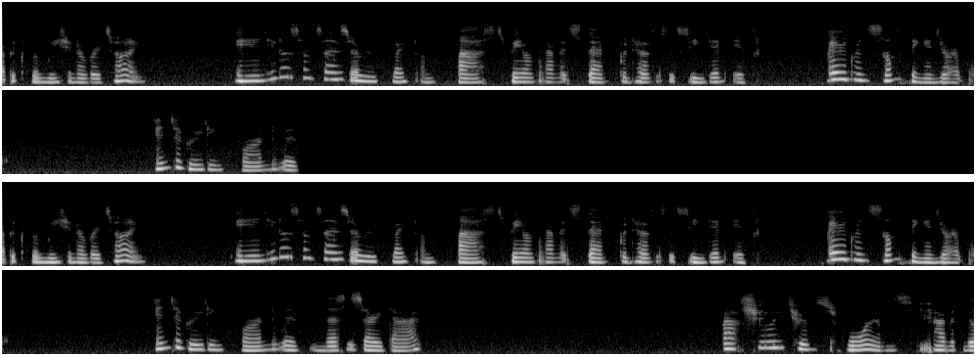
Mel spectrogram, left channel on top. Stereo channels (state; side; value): drops out; left; at 12.7 s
